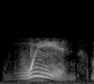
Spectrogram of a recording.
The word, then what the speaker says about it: Wen: I just wanted to let you know the guy in California in Orange County, that name is pronounced Wen, like W-H-E-N.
